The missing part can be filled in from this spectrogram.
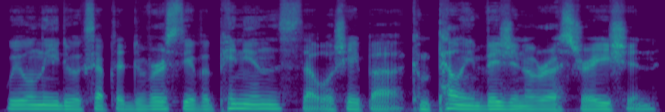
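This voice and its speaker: Male podcast host, gravelly voice, dry close sound, measured scripted intro. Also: medium pitch, no room sound. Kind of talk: scripted narration.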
